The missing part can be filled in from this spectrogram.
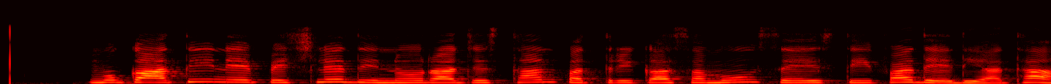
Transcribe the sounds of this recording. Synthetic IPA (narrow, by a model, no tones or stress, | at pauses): mʊkaːt̪inepɪt͡ʃʰled̪ɪnõɾaːd͡ʒəst̪ʰaːnpɐt̪ɾɪkasɐmuːɦseɪst̪iːfad̪eːd̪ijat̪ʰaː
